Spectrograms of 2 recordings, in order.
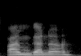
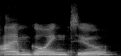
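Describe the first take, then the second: First: The words run together into a shortened form. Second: Every word is pronounced separately and fully.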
